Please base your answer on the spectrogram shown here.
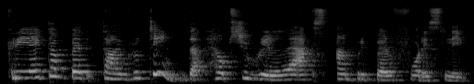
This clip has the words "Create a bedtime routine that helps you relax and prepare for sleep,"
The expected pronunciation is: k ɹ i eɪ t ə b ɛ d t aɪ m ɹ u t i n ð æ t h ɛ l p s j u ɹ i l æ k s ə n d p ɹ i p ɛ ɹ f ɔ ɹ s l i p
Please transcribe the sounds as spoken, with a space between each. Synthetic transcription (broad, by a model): k ɹ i eɪ t ə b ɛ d t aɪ m ɹ u t i n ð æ t h ɛ l p s j u ɹ i l æ k s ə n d p ɹ i p ɛ ɹ f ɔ ɹ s l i p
